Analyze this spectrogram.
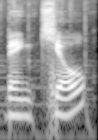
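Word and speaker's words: benkyō: Benkyo. Oh yeah, it's yo, isn't it? Yeah. Ben Kyo. And then it would just have a long U sound, right? Because of the. No, it's elongated O, remember?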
